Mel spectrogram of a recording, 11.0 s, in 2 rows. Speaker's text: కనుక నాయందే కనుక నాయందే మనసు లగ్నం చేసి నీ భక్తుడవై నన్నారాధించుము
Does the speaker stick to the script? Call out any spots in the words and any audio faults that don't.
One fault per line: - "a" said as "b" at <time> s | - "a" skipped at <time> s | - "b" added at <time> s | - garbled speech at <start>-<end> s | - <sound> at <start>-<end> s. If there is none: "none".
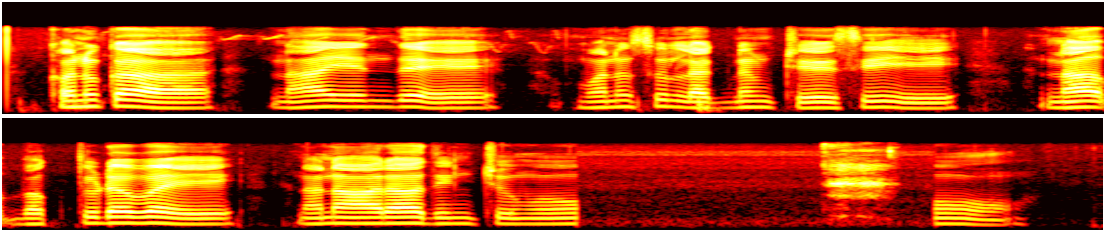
- "కనుక నాయందే" skipped at 2.1 s
- "నీ" said as "నా" at 5.2 s
- laugh at 9.6-10.0 s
